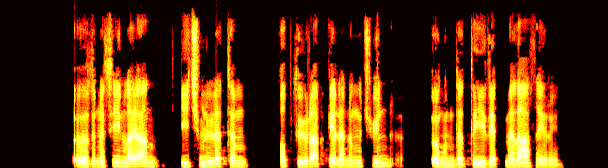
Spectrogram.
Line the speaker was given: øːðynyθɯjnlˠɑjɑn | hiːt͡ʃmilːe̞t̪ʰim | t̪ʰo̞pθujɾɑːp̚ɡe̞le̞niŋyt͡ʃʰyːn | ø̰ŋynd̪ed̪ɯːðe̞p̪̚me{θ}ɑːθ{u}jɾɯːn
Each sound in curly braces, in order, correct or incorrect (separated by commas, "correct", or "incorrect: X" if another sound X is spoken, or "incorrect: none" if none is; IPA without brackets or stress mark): incorrect: ð, incorrect: ɯ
